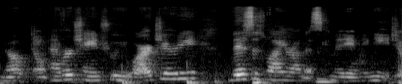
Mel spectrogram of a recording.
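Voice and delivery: ordinary talk

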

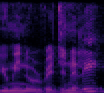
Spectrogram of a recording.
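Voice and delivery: clumsy, very bad put-on Indian accent. Retelling a film scene where a non-Indian actor plays an Indian man; very bad fake Indian accent. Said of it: "very bad Indian accent".

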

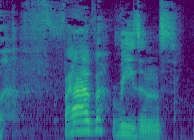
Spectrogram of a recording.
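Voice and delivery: very slow, high, drawn-out delivery, each word stretched.

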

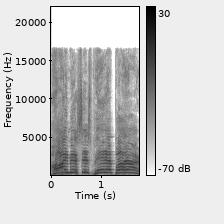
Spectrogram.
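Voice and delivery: very high-pitched, yelled shout. Repeating a greeting after being told she can't hear, yelling. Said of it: "stop yelling".

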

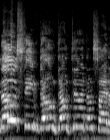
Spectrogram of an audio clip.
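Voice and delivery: mock very high, shrill, scared, frantic pleading scream. Retelling a wrestling segment, imitating Michael Cole screaming: imitating Michael Cole screaming. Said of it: "he starts screaming".

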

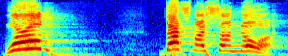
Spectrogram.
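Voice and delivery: high, loud, joyful, excited yell, drawn out. Acting out the moment a son closes the car door: acting out a joyful scream. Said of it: "I'm gonna scream to the top of my lungs".

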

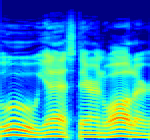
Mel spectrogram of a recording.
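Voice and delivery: alien voice, slow and drawn out. Imitating the herd of fans swooning over a player like Toy Story aliens. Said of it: "He's like the aliens from Toy Story".

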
